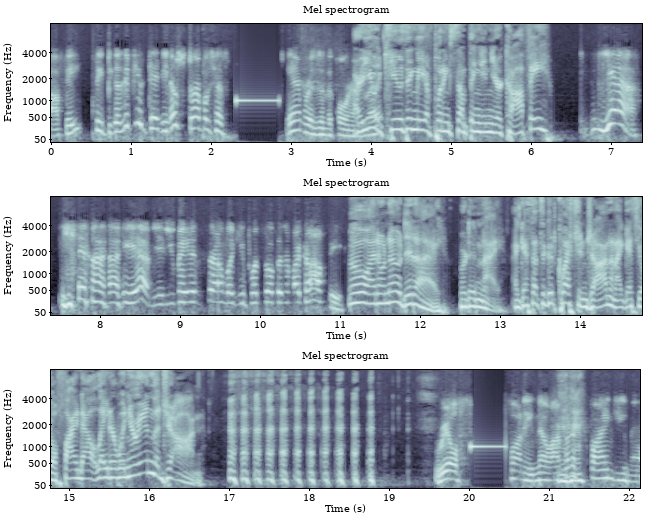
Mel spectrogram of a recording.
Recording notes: Phone Pranks on The Jubal Show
